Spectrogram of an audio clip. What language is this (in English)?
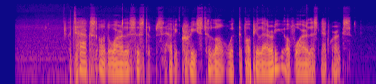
English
